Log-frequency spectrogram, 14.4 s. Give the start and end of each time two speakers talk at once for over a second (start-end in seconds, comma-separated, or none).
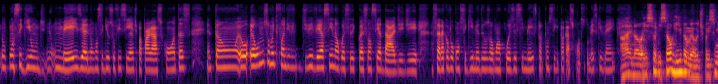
none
